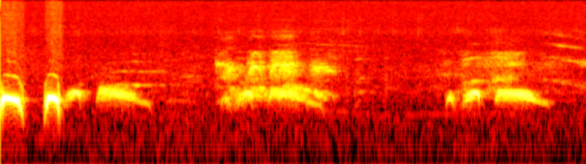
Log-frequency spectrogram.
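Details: Spotted dove decoy bird in the thổ voice style. Two loud clipped coos open, then soft, hoarse, low murmuring notes fade in and out with long gaps.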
